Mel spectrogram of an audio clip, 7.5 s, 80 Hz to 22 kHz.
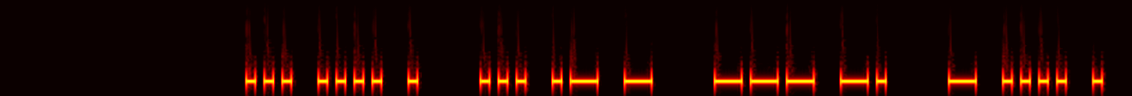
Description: Morse code, heard as a keyed tone, about 19 wpm, 700 Hz. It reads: SHE SAT ON THE
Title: Sentences with 6-Word Phrases - Spoken Beginning - 20wpm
